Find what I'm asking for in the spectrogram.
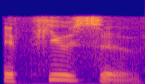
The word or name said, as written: effusive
